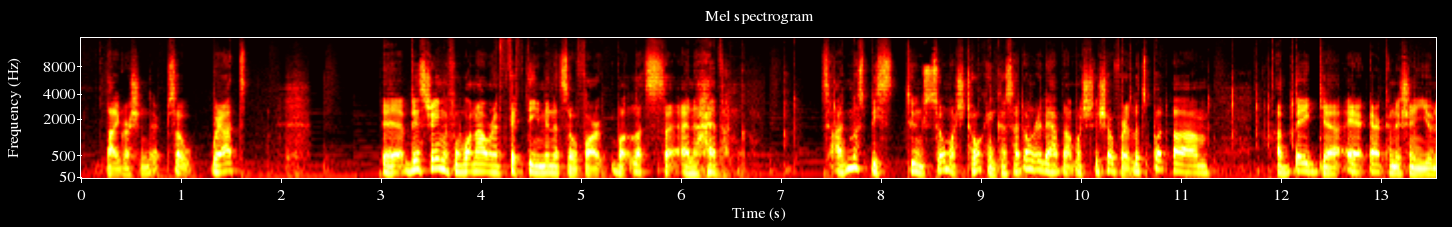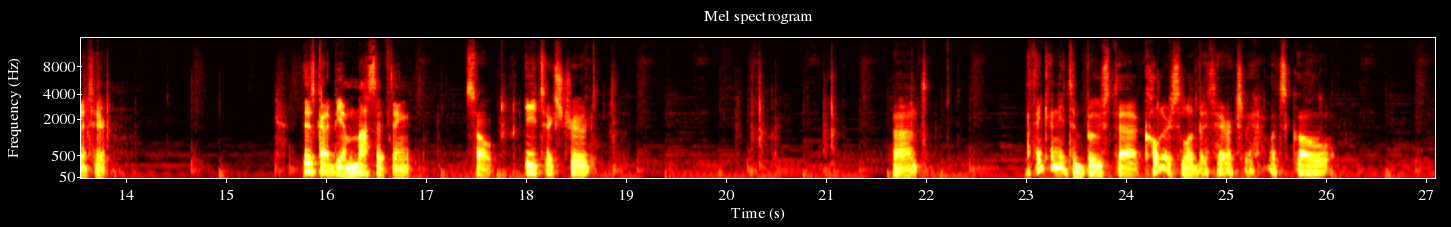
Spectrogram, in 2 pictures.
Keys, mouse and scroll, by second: 4.9 middle click, 5.6 middle click, 6.8 shift+middle click, 7.5 middle click, 9.2 Tab, 10.5 middle click, 11.4 shift+d, 11.8 s, 12.9 s, 14.8-15.8 drag, 16.6 click, 17.4 e, 19.6 middle click, 19.9 Tab, 20.5 click, 20.7 Tab, 21.0 click, 21.5 Tab, 22.8 middle click, 24.1 shift+middle click, 25.0 middle click, 26.8 click.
